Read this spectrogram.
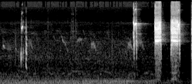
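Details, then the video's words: Sindhi Chirnga black francolin, a local strain, gives a short series of hoarse, grating notes near the end. A sharp lead-in note is followed by three loud buzzy blasts spaced about a third of a second apart, after a couple of faint chirps and quiet background. "Sindhi Chirnga Nasal Ka Teetar Chakri wala Teetar"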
